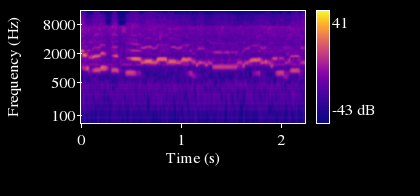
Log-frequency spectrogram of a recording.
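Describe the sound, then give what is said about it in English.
A penny whistle blown in a breathy, wavering tone, the pitch sliding up and down between a few notes over about two seconds, fairly loud and heard alone without talk. “Penny whistle, sir?”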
